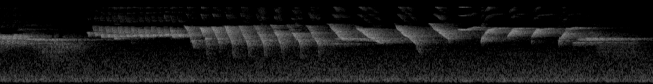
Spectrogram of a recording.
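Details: Canary in morning song: a steady whistled note leads into a long, rapid trill of sweeping down-slurred notes repeated several times a second, ending in a level whistle.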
